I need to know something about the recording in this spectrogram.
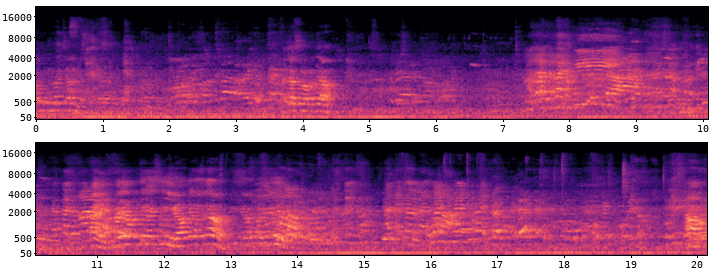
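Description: Children chatter in the background.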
